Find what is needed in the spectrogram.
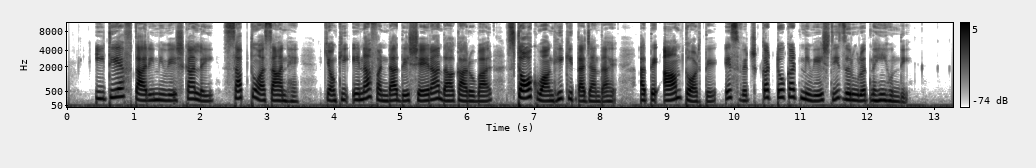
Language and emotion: Punjabi, neutral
